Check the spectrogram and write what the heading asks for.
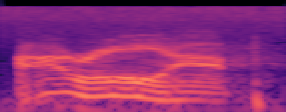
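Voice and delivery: high-pitched shout without real volume; angry shout. A narrator's reading. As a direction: holler impatiently from upstairs, pitched high. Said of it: "he shouted".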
